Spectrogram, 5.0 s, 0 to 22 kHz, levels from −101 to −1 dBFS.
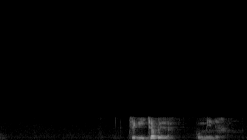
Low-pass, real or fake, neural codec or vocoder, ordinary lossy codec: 3.6 kHz; real; none; none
